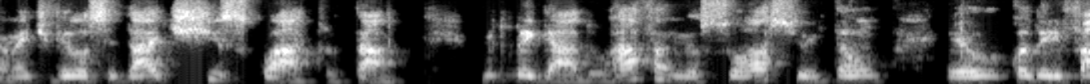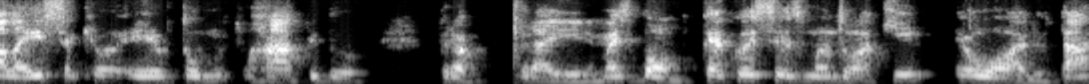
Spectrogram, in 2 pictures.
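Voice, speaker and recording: A man delivers his words at a fairly quick pace, his pitch fairly high. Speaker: investment advisor. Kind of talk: live webinar lecture. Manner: fast; casual, animated.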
